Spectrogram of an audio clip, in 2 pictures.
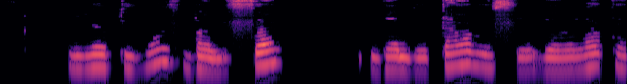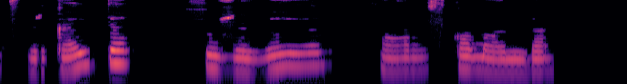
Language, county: Lithuanian, Vilnius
